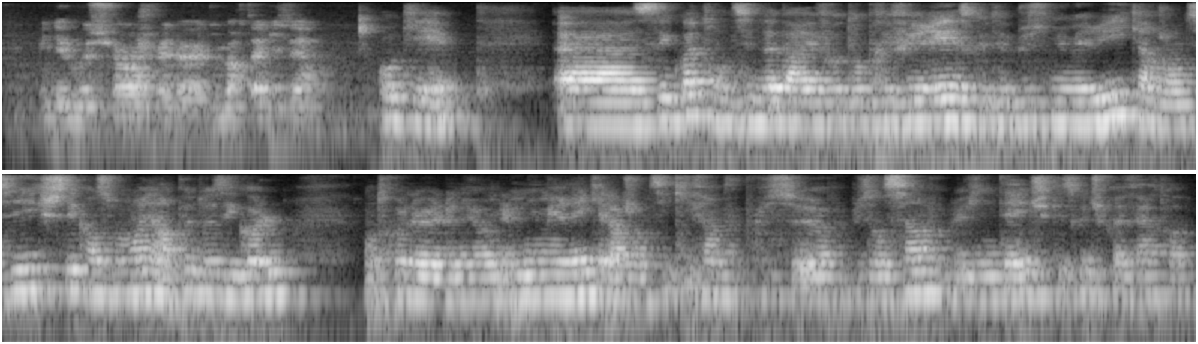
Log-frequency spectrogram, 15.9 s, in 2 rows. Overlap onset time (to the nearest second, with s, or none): none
